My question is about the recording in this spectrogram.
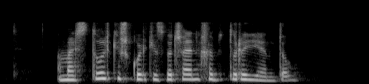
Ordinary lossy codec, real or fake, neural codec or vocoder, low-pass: MP3, 64 kbps; fake; codec, 16 kHz, 2 kbps, FunCodec, trained on Chinese and English, 25 frames a second; 7.2 kHz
